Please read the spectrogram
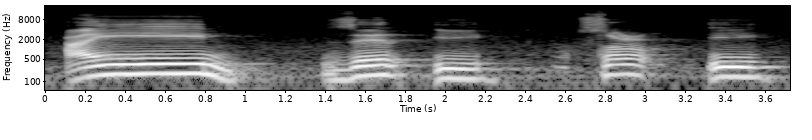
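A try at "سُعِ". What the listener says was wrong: ই ই আপনারটা হামজা হয়ে গিয়েছে। ই সু ই।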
